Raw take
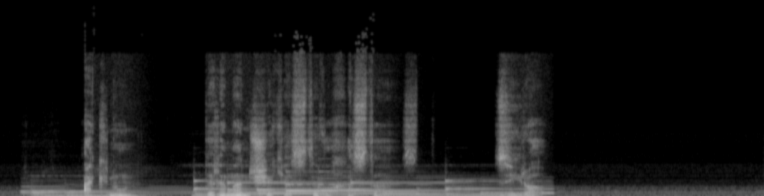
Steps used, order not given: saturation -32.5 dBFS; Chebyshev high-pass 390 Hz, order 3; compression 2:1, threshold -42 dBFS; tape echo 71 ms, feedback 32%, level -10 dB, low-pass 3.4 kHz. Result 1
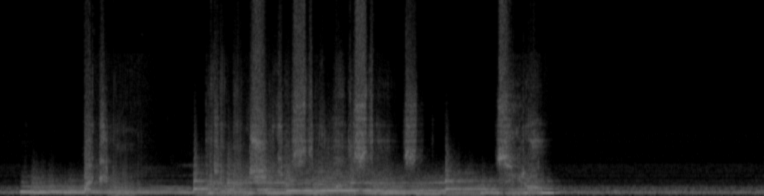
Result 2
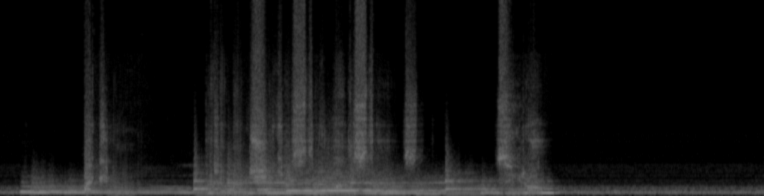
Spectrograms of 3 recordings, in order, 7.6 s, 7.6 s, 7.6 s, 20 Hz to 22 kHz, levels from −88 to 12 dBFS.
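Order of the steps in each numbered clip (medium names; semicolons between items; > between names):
saturation > tape echo > Chebyshev high-pass > compression; saturation > compression > Chebyshev high-pass > tape echo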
